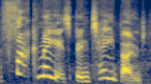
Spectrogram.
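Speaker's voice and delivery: high startled yelp of shock. Retold or imitated. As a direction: cry out as if the car was crashed into. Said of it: "I was like".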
